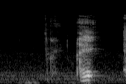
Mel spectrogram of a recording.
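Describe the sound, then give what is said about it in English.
Hiccups during a church service: a few short, abrupt throaty catches, the middle one the loudest, set between quiet pauses. “I don't know why I had the hiccups tonight.”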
